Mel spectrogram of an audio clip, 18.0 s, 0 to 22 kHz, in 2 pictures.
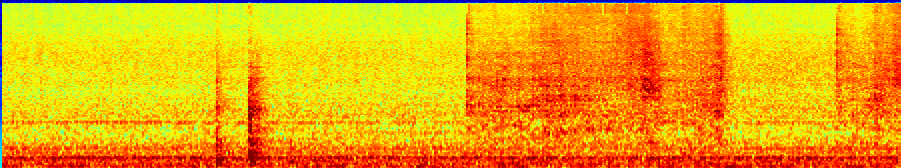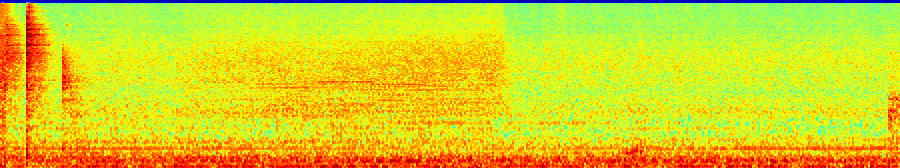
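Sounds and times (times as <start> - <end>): knife scraping metal: 4.7 - 7.4.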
